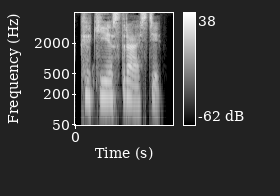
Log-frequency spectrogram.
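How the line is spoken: Father snorting. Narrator (Russian): хмыкнул отец

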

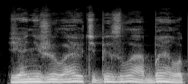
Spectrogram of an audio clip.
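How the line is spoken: Weary. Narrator (Russian): устало сказала она

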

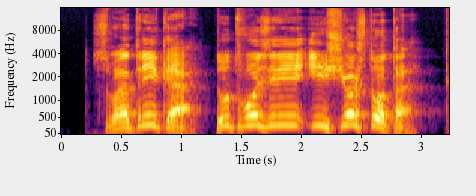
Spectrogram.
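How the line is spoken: Shouted. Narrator (Russian): крикнул Курт

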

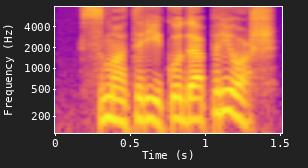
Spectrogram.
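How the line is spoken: Angry grumbling woman. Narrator (Russian): сердито брюзжит торговка

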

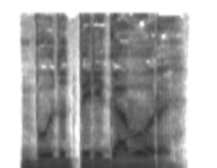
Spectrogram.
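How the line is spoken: Snorted. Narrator (Russian): хмыкнул

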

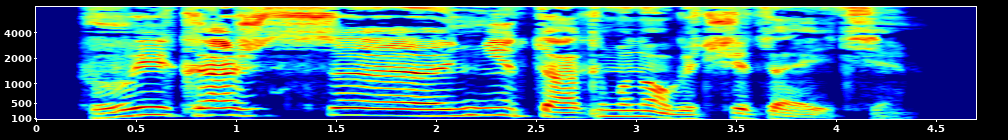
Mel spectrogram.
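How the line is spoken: Exasperated hiss. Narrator (Russian): прошипел он, не вытерпев

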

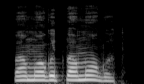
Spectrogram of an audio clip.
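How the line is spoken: Grumbling. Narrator (Russian): проворчал полицейский

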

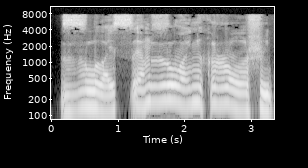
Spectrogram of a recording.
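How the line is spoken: Hissing. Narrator (Russian): прошипел Горлум

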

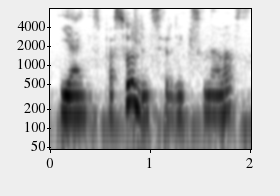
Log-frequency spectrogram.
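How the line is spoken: Plain. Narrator (Russian): сказал

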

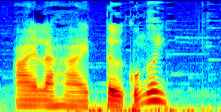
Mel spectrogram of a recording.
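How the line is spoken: Displeased frowning. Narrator (Vietnamese): Cổ Nguyên khẽ cau mày nói

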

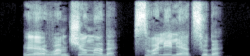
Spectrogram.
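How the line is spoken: Barking. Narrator (Russian): рявкнул толстый

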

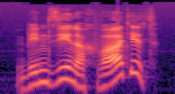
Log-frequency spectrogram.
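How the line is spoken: Loud question. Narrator (Russian): громко спросил Лоренц

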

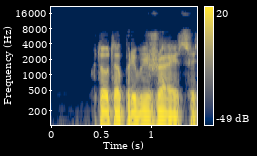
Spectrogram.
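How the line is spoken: Quiet. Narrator (Russian): тихо сказал Камамори

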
